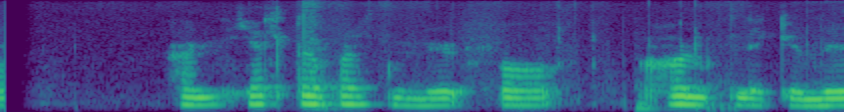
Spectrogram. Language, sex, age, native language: Icelandic, female, 11, Icelandic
